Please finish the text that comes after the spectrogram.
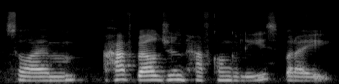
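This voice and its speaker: A woman's voice: mid-range voice, little pitch movement, slow pace, gravelly, a little hiss or hum. Thoughtful young woman guest. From Tanzania. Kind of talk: relaxed conversational storytelling.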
